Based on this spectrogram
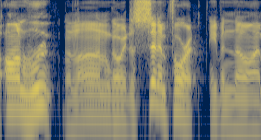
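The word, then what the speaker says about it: en route: minutes out in route he said end route instead of on Route well I'm going to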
